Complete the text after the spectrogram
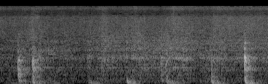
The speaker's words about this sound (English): mince beef is sticking, by the way, just give it a quick stir.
